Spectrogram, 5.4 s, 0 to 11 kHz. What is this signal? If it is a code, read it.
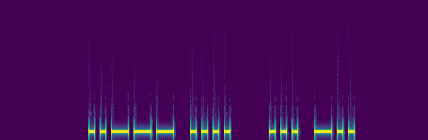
Morse code, heard as a keyed tone, about 17 wpm, 700 Hz. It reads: 2H SD
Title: Winter Field Day Exchanges 17wpm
